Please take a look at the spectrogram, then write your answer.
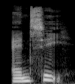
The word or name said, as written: anset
